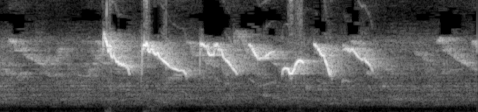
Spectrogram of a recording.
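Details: White-eye 'ngalas' call, known in Indonesia as a quick lure to get white-eyes singing: a fast, lively series of about eight high, piercing, downward-sweeping chirps over faint background twittering.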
